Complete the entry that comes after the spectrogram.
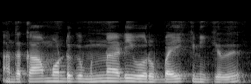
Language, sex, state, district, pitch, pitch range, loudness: Tamil, male, Tamil Nadu, Kanyakumari, 130 Hz, 125-140 Hz, -16 LUFS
